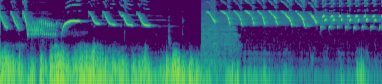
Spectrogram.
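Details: Domestic canary masteran for young canaries learning the cuit-cuit sound: sweeping chirps over loud low rumbling noise, then a clean series of rapid downslurred chirps and a fast ticking trill.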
